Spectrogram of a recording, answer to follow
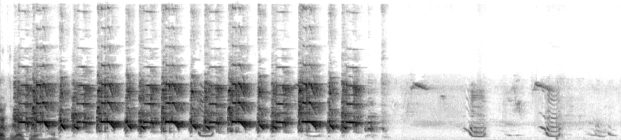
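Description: Caged francolins (teetar) calling: a fast, dense run of high, repeated calls for about the first four seconds, which then thins out into a few separate calls that slide down in pitch.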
